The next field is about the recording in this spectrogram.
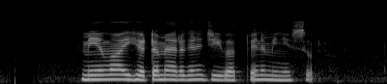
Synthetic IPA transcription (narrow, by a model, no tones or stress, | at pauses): meːʋaːiɦəʈəmæɾəɡenəd͡ʒiːʋat̪ʋenəminisːu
